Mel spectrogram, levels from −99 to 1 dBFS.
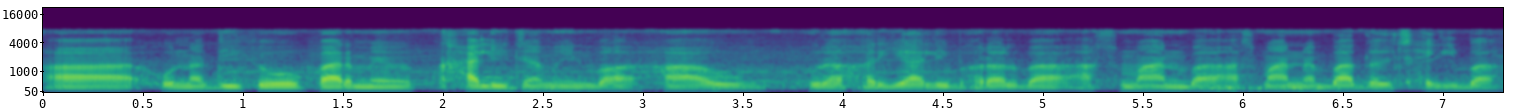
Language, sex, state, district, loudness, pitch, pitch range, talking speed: Bhojpuri, male, Bihar, East Champaran, -22 LUFS, 105 Hz, 100-110 Hz, 180 wpm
